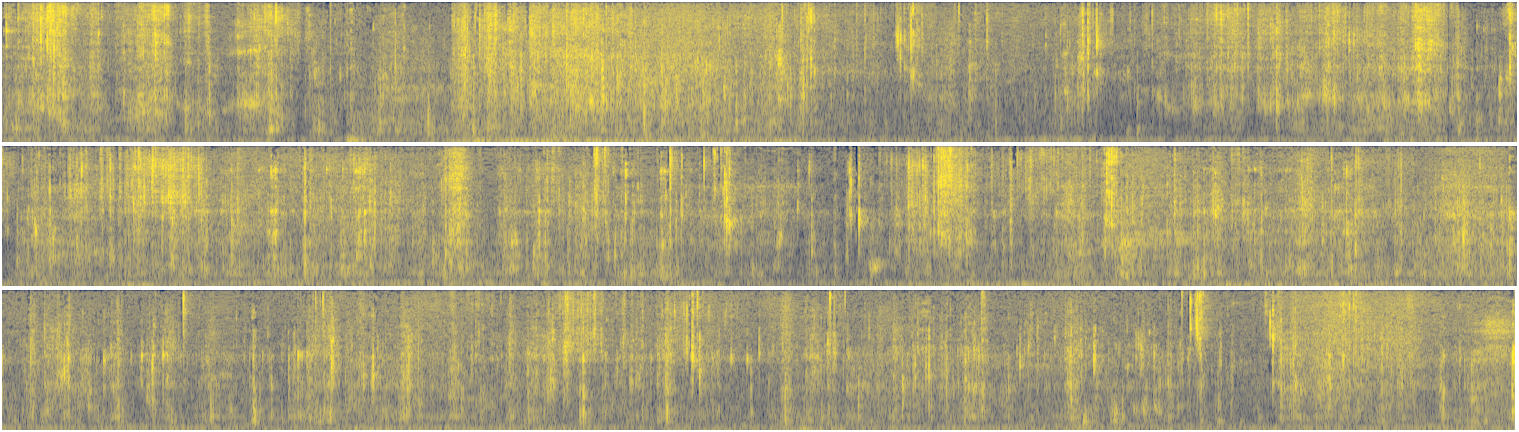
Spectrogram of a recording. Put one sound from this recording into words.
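Crispy food crunches loudly and wetly close to a microphone.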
